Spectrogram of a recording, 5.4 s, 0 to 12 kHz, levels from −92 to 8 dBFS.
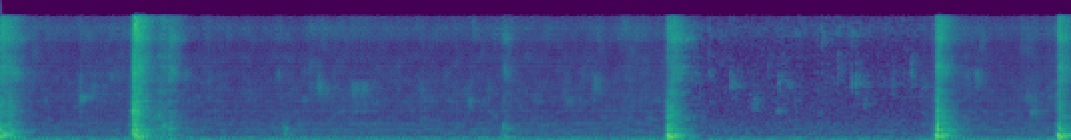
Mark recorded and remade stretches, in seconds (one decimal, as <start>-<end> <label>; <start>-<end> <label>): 0.0-3.4 remade; 3.4-4.6 recorded; 4.6-5.4 remade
